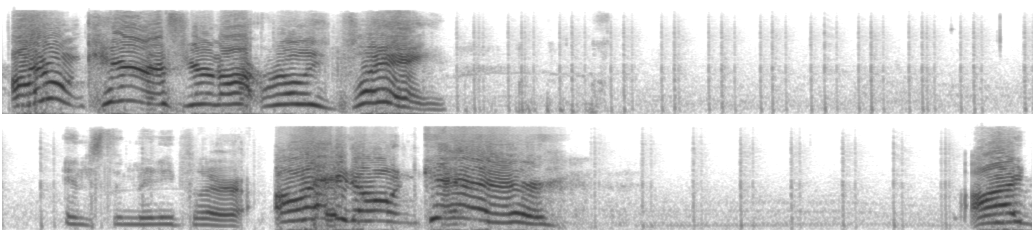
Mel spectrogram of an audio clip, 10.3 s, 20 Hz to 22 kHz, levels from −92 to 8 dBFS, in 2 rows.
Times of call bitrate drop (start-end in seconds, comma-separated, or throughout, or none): 6.13-10.31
